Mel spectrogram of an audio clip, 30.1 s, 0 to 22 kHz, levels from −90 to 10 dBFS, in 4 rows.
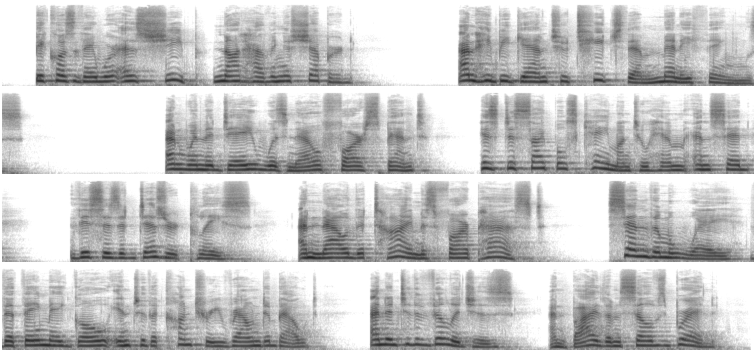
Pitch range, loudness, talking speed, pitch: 175-235 Hz, -16 LUFS, 130 wpm, 210 Hz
